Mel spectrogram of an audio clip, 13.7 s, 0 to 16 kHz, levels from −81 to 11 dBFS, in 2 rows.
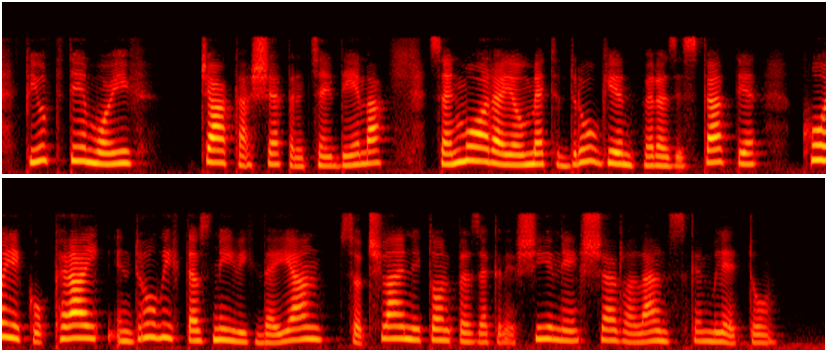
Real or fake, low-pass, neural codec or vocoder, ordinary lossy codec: fake; 7.2 kHz; codec, 16 kHz, 0.5 kbps, FunCodec, trained on LibriTTS, 25 frames a second; Opus, 64 kbps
